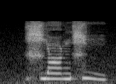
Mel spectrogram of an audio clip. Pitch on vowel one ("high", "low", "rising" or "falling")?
high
